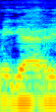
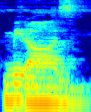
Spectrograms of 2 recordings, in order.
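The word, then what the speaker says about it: mirage: Okay, बहुत सारे इसको बहुत तरीके से बोलते हैं, मिगैरे मिगैरे ऐसे कुछ करके बोलते रहते हैं, जबकि इसका वर्ड मीनिंग का स्पेशल सॉरी मतलब जो होता है ना ऑथेंटिक प्रोनाउंसिएशन उसका होता है मिराज, MIRAZE, मिराज।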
